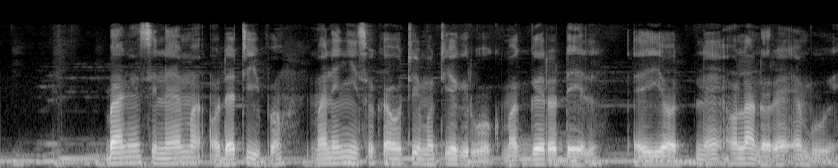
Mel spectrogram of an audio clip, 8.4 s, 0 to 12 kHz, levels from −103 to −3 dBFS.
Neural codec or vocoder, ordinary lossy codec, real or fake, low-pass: none; none; real; 7.2 kHz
